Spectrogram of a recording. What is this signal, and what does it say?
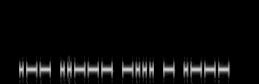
Morse code, heard as a keyed tone, about 34 wpm, 700 Hz. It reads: W2BTJ
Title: USA Call Signs - 5 Characters - Repeated 2x - 35wpm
